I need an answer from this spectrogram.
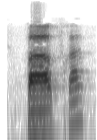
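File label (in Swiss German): "baffre", alsace Haut-Rhin; vin; beaucoup boire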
